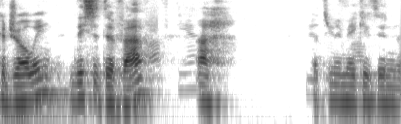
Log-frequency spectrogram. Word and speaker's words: vav: This is the Vav. Let me make it in red. This is the Vav. It is called Vav. It is pronounced as V, and this is how we write it in Hebrew.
